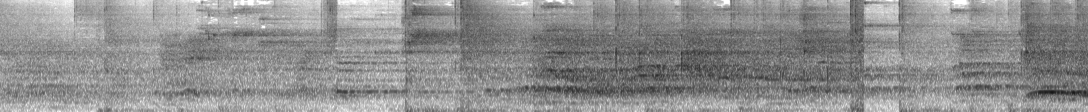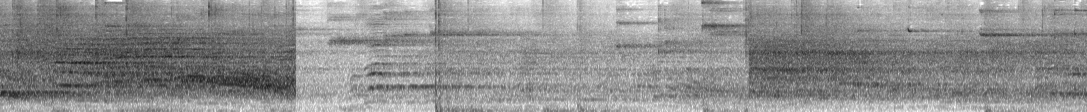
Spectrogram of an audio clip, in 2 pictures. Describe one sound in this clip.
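A volleyball thumps as players hit it.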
